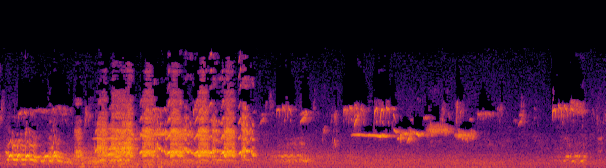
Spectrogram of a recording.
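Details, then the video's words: Red-crowned amazon calling early morning in Pasadena: a dense run of harsh, raspy squawks for about three seconds, then quieter scattered notes, with thin high chirps of other birds in the background. "Red-crowned Amazon Bird Sound, Bird Song, Bird Call"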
